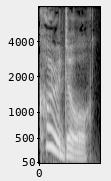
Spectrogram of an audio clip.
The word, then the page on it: corridor: British English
